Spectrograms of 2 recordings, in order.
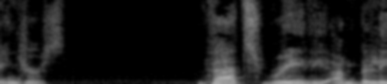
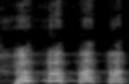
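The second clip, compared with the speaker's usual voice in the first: nervous laugh. Acted. Nervous laugh mid excuse.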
